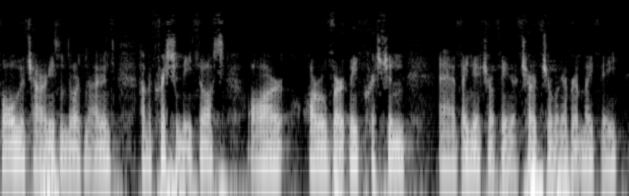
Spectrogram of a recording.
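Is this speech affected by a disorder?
Yes: cleft palate; speech not that clear at times.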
